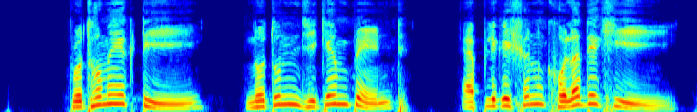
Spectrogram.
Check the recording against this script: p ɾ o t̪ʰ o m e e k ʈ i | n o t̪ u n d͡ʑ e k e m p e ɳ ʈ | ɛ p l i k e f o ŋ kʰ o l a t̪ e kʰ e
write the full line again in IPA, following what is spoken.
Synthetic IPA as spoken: p ɾ o t̪ʰ o m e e k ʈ i | n o t̪ u n d͡ʑ i k e m p e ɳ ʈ | ɛ p l i k e ʃ o n kʰ o l a d̪ e kʰ i

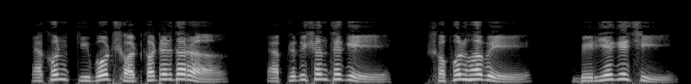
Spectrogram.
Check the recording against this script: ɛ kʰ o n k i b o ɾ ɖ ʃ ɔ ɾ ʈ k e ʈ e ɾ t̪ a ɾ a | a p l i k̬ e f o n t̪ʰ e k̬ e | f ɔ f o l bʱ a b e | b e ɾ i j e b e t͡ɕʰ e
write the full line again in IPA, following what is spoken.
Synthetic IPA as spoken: ɛ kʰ o n k i b o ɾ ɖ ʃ ɔ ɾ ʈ k a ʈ e ɾ d̪ a ɾ a | ɛ p l i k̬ e ʃ o n t̪ʰ e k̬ e | ʃ ɔ f o l bʱ a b e | b e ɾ i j e ɡ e t͡ɕʰ i

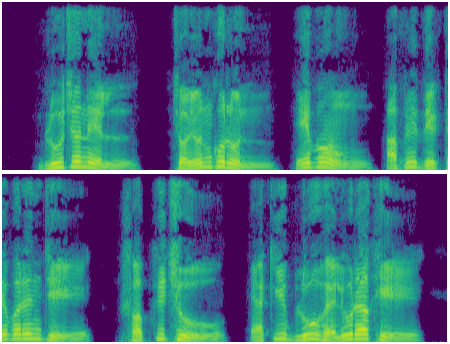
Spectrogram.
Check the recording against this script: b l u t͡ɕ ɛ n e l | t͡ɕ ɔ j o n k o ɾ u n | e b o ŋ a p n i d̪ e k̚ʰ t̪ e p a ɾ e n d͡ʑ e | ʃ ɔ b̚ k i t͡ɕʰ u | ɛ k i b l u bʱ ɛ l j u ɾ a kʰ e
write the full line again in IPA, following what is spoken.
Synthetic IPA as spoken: b l u t͡ɕ ɛ n e l | t͡ɕ ɔ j o n k o ɾ u n | e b o ŋ a p n i d̪ e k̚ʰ t̪ e p a ɾ e n d͡ʑ e | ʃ ɔ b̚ k i t͡ɕʰ u | ɛ k i b l u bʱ ɛ l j u ɾ a kʰ e

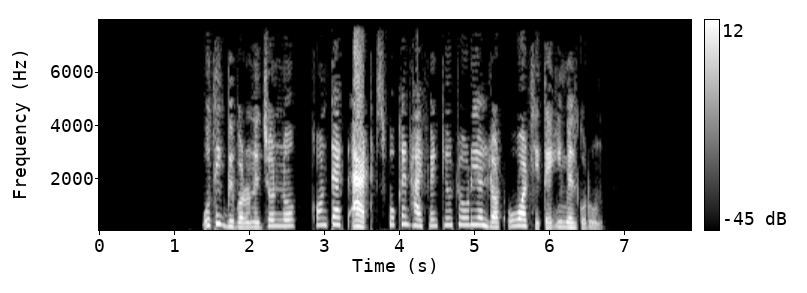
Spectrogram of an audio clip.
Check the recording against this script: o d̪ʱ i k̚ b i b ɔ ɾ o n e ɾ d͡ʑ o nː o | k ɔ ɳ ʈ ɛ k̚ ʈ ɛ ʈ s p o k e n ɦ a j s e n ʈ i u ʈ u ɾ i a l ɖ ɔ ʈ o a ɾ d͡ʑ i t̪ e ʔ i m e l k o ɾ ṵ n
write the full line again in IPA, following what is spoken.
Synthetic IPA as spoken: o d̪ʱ i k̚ b i b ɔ ɾ o n e ɾ d͡ʑ o nː o | k ɔ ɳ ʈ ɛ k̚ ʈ ɛ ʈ s p o k e n ɦ a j f e n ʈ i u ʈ o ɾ i a l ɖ ɔ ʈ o a ɾ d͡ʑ i t̪ e ʔ i m e l k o ɾ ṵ n

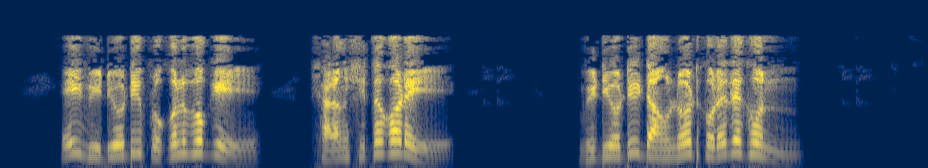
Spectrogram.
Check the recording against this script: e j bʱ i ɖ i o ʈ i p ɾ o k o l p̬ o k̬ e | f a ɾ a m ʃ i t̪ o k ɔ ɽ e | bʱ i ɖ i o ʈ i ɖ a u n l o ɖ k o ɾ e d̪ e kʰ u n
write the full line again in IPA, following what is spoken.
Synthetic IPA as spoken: e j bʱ i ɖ i o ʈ i p ɾ o k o l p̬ o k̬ e | ʃ a ɾ a ŋ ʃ i t̪ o k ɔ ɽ e | bʱ i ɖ i o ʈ i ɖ a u n l o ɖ k o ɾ e d̪ e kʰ u n

